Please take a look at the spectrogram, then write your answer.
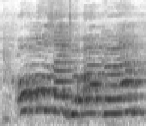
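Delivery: put-on slow, rising child's offer, laughing; a kid proudly offering to pray; eager child.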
